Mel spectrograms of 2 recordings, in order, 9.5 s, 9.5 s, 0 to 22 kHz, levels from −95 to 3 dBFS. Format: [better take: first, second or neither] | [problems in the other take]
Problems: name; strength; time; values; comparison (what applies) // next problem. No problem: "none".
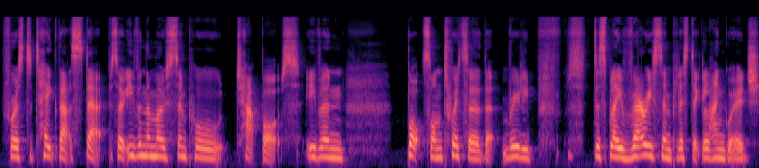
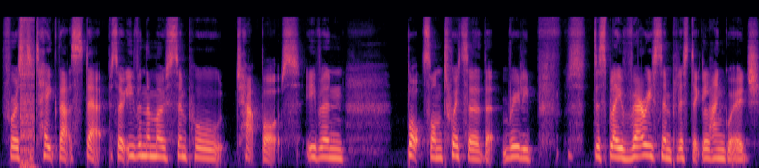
first | keyboard typing; noticeable; at 0.5 s; peak 6 dB below the speech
